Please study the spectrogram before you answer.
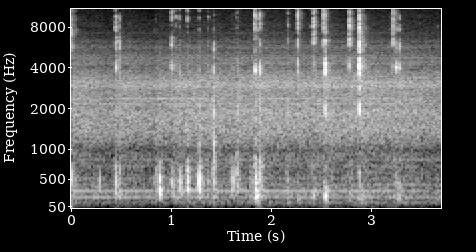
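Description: Fingernails tap and scratch down the woven front and along the lid edge of a hollow, woven bamboo-covered box with a metal clasp. Eleven short, dry clicks and light scrapes sound over a soft, bright rustle. The taps are quiet and crisp, with almost no ring or low end.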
